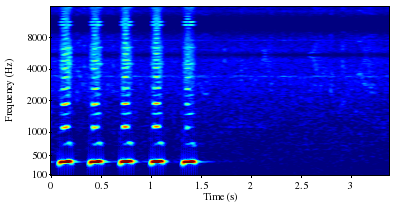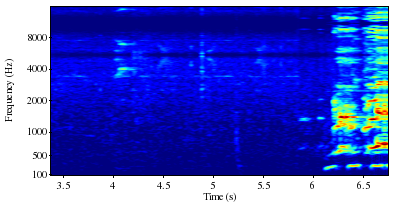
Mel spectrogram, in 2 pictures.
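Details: A male and female coucal pair calls. Five deep, hollow hoots come in quick even succession, followed by several seconds of near silence, then a lower, rougher burst of calling mixed with noise at the end.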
